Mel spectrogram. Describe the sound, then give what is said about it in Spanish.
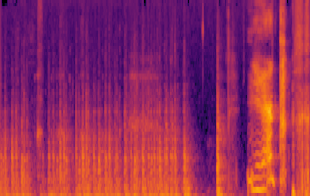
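A large drawer, brought along to store a trumpet, is pulled open and pushed shut, giving a few loud wooden thunks and a short scrape, after a stretch of muffled voice-like sound. “abrí el, ah, el, gran cajón que traje para guardar la trompeta.”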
